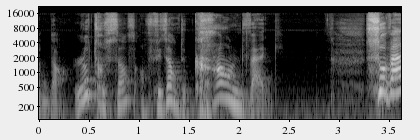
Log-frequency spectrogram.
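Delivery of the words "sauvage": high, loud furious yell; yelled insult. A narrator's reading. Loul yelling at the tourist boat rocking him, furious yell. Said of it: "hurla Loul".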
